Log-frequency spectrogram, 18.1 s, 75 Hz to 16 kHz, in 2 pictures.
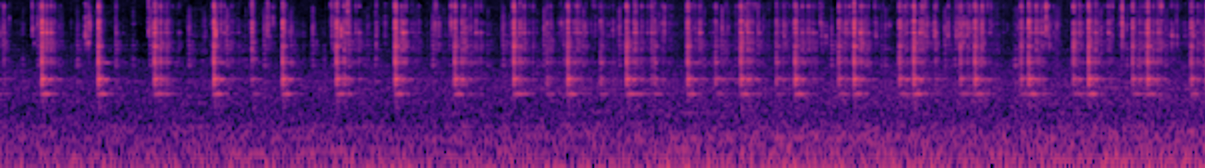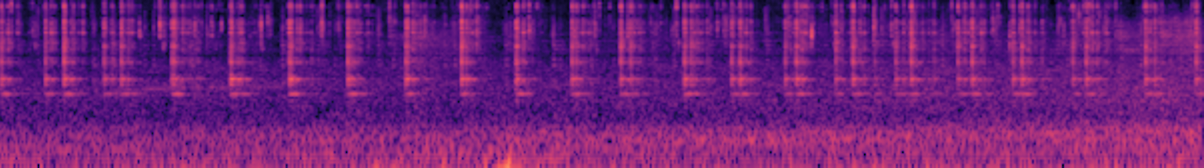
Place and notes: {"title": "Palmovka, dripping water", "date": "2011-09-04 02:06:00", "description": "Raindrops resonating inside the gutters at the tramway comapny building, next to the New Synagogue at Palmovka.", "latitude": "50.10", "longitude": "14.47", "altitude": "192", "timezone": "Europe/Prague"}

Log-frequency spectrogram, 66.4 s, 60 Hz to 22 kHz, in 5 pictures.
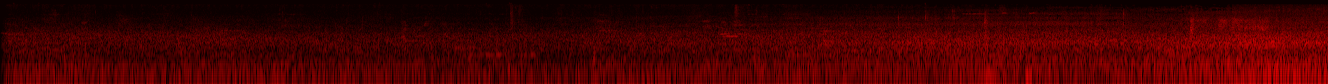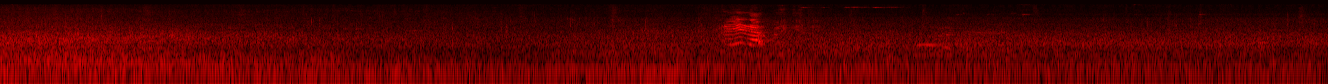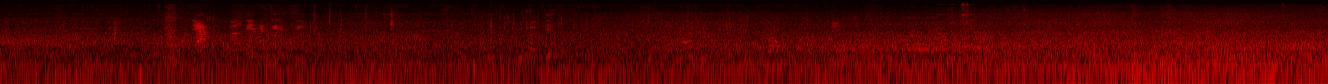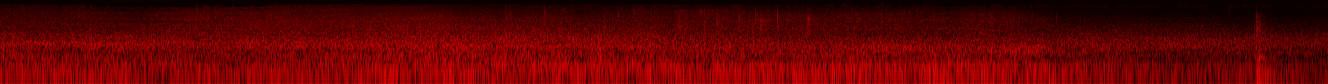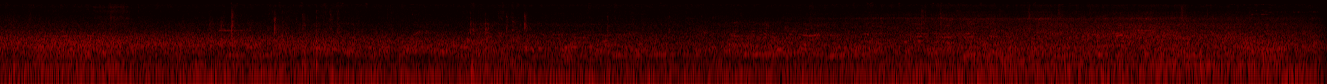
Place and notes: {"title": "Irlanda, Valdivia, Los Ríos, Chili - LCQA AMB VALDIVIA RESIDENTIAL EVENING CAR PASSING VERY LIGHT VOICES WALLA MS MKH MATRICED", "date": "2022-08-25 19:30:00", "description": "This is a recording of a street located in Valdivia during evening. I used Sennheiser MS microphones (MKH8050 MKH30) and a Sound Devices 633.", "latitude": "-39.84", "longitude": "-73.24", "altitude": "16", "timezone": "America/Santiago"}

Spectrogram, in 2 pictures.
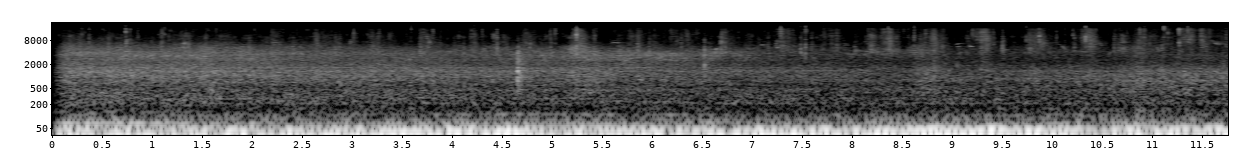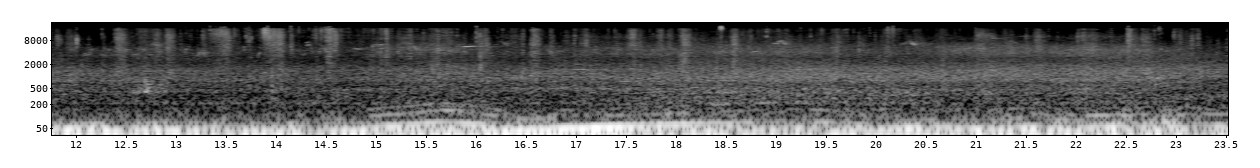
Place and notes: {"title": "all the mornings of the ... - feb 25 2013 mon", "date": "2013-02-25 07:46:00", "latitude": "46.56", "longitude": "15.65", "altitude": "285", "timezone": "GMT+1"}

